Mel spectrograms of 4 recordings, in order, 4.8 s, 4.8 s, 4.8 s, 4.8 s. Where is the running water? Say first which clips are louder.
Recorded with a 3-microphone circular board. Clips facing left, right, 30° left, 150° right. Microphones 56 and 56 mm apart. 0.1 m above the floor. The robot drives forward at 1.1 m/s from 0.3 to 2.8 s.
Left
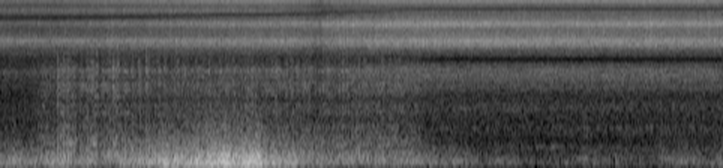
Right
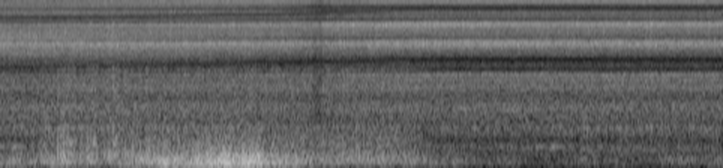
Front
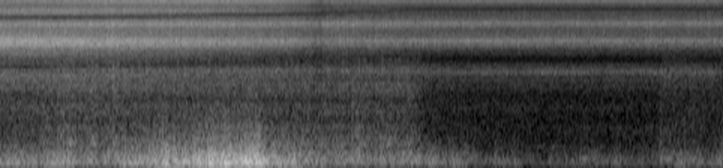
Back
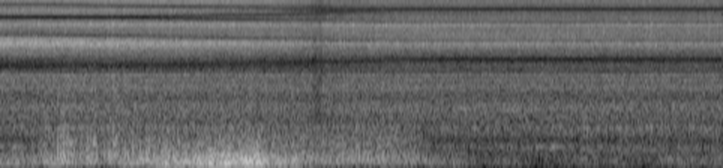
Right 6 dB, back 4 dB; 100° right; by 4.8 s 125° right.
